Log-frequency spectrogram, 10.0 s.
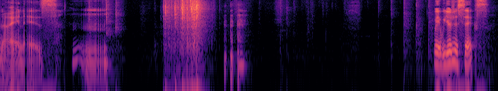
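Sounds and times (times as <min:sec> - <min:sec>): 
speech: 0:00.0 - 0:02.2, 0:08.7 - 0:09.8
tarot cards shuffled for a reading: 0:03.2 - 0:04.3.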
